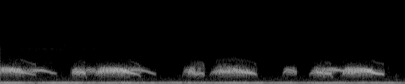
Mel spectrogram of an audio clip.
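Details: Wild spotted dove in an upland field, Kon Tum, Vietnam, cooing in the đồng thúc gù style: repeated pairs of a brief clipped note and a drawn-out, softly falling coo, with a faint low hum beneath.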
